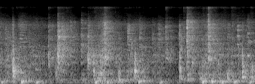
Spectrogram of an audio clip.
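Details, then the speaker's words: Mio-type scooter, kick-started cold: uneven thumps, catches briefly but never settles into a run; hard starting only when cold, runs fine once warm, plenty of fuel present; caused by tight intake valve clearance. "Ayan parang mag parang mago siya ng ayaw Ayan kahit anong gawin ko aan ayaw tumuloy ayaw"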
